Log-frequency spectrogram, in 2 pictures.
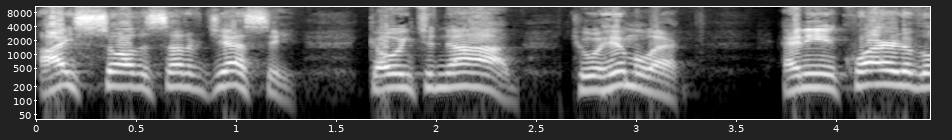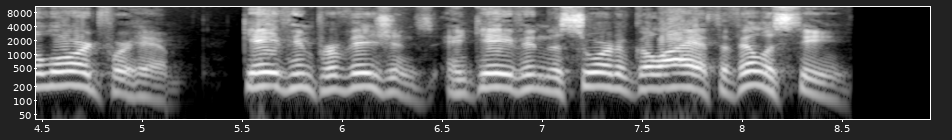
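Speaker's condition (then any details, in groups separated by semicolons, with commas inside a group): No condition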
